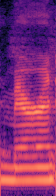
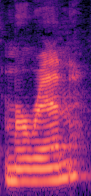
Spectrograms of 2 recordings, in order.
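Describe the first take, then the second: First: Marin stressed on the first syllable; front-stressed Marin, rhyming with Karen; mistaken pronunciation. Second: Marin stressed on the second syllable; short unstressed first syllable in Marin, then RIN; corrected pronunciation. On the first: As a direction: say Marin as MARE-in. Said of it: "quick correction, I said Marin". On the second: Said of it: "it is Marin". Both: Shown as a demonstration.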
